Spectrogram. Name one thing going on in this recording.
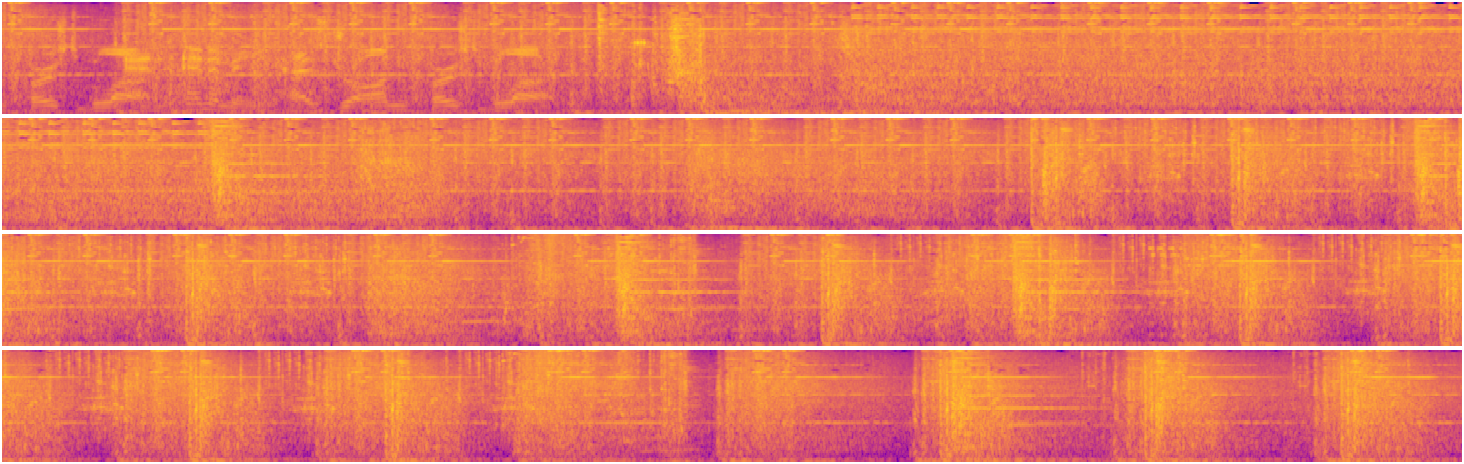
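An energy gun fires in rapid bursts.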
